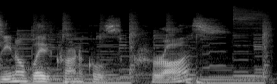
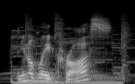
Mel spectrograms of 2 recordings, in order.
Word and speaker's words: Xenoblade Chronicles X: Also, is it pronounced Xenoblade Chronicles Cross? It's X, right? No, it's Cross, because the main character is Cross. Cross? X? Xenoblade Cross?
